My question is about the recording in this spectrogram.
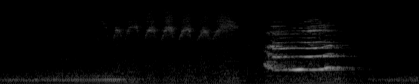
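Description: A cat's low, drawn-out growl for about a second, then a loud yowl a little under three seconds in, typical of a cat squaring up to another cat.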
